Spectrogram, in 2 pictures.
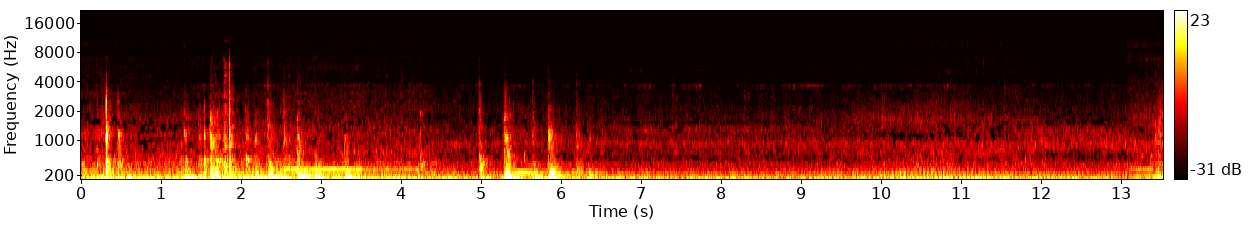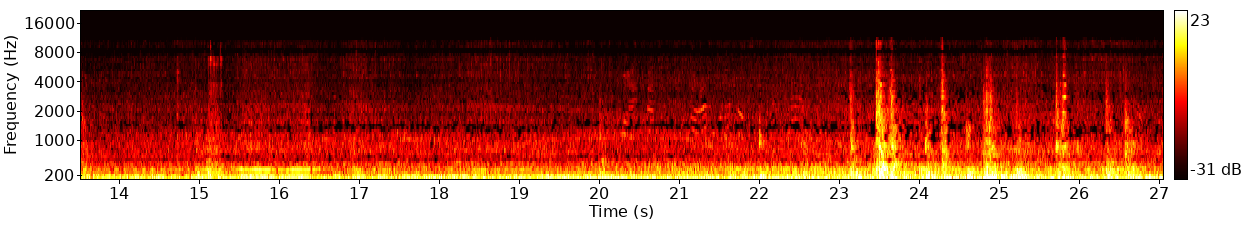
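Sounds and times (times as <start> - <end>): heavy machinery diesel engine: 0.0 - 27.0.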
